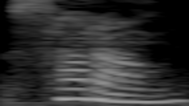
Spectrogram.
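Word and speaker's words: 사랑: Donc par exemple, je vais prendre le mot sarang, qui veut dire amour.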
